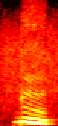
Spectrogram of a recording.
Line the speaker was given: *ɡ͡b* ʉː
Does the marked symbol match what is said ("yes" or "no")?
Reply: no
